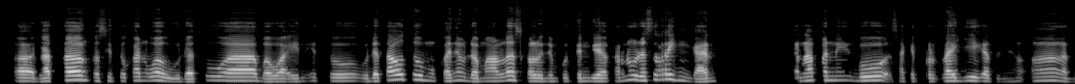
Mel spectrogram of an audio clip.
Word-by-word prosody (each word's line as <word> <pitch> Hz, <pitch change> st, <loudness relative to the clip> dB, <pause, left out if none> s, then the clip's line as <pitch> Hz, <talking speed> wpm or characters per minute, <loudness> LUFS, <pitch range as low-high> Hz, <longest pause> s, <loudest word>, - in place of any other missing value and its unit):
Eee, 155 Hz, -1 st, +3 dB
dateng 200 Hz, +7 st, +6 dB
ke 165 Hz, -, -7 dB
situ 165 Hz, -1 st, -15 dB
kan, 180 Hz, 0 st, -2 dB
waw, 180 Hz, -1 st, +1 dB
udah 135 Hz, -2 st, -2 dB
tua, 175 Hz, -1 st, +5 dB
bawain 140 Hz, +1 st, -2 dB
itu. 160 Hz, -1 st, -7 dB
Udah 155 Hz, +3 st, -1 dB
tau 210 Hz, +3 st, +5 dB
tuh, 220 Hz, -2 st, -2 dB
mukanya 165 Hz, +2 st, -4 dB
udah 145 Hz, -2 st, 0 dB
males 160 Hz, +6 st, +2 dB
kalo 150 Hz, 0 st, +1 dB
jemputin 150 Hz, +1 st, -9 dB
dia, 145 Hz, 0 st, +2 dB
karena 155 Hz, +8 st, -8 dB
udah 185 Hz, -, +3 dB
sering 220 Hz, -5 st, -1 dB
kan. 135 Hz, +4 st, +2 dB, 0.8 s
"Kenapa 180 Hz, +5 st, 0 dB
nih 195 Hz, 0 st, -11 dB
Bu, 185 Hz, +3 st, 0 dB
sakit 145 Hz, -1 st, -13 dB
perut 150 Hz, -2 st, -10 dB
lagi?" 160 Hz, +1 st, +1 dB
katanya, 135 Hz, -3 st, -6 dB
"heeh," 175 Hz, +2 st, -5 dB
katanya. 135 Hz, -, -22 dB
160 Hz, 180 wpm, -22 LUFS, 150-185 Hz, 0.8 s, dateng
